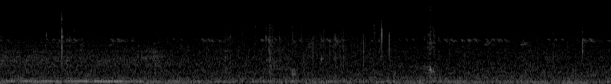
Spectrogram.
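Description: Faint outdoor ambience: a low steady hum that fades after about a second and a half, short high chirps repeated in little groups, and a few scattered sharp clicks.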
